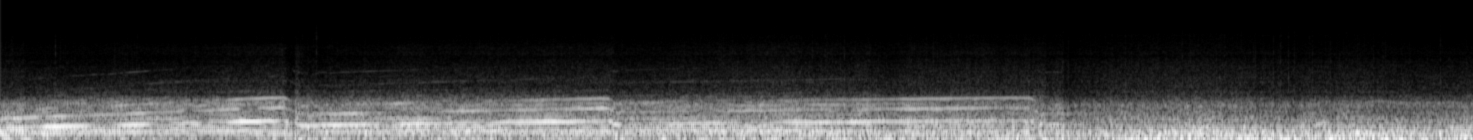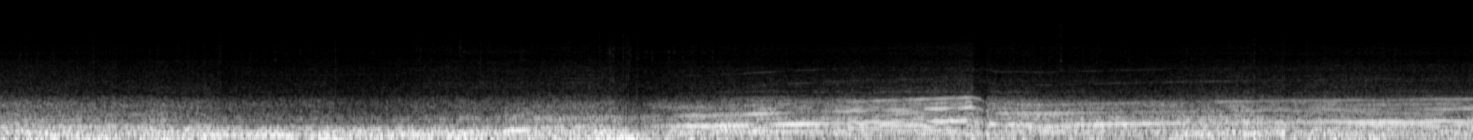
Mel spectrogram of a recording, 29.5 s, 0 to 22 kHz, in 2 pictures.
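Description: Chevrolet Corvette C7 Z06's supercharged V8 pulling hard on track, its pitch climbing and dropping back at three upshifts of the automatic gearbox. It then runs at lower revs for several seconds before accelerating again through two more upshifts near the end.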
